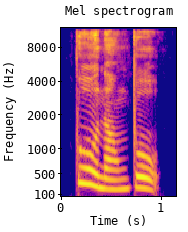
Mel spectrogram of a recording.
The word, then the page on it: 不能不: bù néng bù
